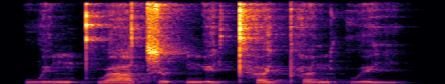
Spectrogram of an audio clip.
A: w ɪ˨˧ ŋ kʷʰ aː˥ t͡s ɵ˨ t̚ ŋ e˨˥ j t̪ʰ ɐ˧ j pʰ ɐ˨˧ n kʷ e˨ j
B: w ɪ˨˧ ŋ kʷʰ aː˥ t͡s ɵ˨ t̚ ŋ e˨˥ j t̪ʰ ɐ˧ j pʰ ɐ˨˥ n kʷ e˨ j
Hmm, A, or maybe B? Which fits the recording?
B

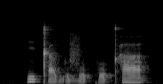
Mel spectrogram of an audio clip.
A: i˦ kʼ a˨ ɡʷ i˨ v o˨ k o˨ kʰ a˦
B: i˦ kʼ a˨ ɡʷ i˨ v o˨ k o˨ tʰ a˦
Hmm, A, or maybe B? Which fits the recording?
A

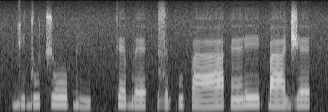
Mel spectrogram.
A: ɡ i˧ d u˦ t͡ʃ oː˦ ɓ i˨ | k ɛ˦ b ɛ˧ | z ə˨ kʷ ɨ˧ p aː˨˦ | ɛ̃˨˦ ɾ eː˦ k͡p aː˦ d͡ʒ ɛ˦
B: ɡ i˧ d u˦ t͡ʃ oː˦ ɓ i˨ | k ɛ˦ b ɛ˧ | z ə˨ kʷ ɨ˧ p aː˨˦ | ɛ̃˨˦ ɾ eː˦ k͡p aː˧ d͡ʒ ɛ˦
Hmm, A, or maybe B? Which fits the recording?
B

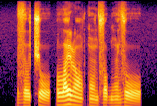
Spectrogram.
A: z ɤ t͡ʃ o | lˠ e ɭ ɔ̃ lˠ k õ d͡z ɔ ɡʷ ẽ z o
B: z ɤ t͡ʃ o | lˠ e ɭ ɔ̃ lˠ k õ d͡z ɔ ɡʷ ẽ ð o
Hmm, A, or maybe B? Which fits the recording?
A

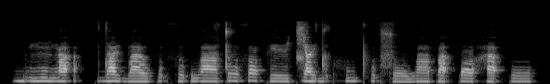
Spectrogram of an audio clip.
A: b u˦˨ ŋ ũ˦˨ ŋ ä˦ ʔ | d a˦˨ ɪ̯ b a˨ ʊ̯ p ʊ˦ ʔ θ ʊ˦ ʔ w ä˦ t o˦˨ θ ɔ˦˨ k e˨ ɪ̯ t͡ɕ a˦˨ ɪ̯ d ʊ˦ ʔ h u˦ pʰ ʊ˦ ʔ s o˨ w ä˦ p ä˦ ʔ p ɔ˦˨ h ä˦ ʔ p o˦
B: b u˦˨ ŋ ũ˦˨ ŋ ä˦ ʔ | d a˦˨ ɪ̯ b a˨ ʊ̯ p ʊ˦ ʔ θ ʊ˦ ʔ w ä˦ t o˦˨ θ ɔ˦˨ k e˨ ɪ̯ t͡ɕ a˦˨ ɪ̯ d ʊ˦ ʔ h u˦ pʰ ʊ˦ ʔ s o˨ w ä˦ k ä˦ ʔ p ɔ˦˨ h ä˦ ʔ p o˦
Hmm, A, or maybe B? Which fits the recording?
A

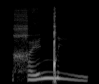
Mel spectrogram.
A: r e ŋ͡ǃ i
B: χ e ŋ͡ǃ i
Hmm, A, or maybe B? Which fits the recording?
B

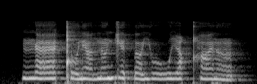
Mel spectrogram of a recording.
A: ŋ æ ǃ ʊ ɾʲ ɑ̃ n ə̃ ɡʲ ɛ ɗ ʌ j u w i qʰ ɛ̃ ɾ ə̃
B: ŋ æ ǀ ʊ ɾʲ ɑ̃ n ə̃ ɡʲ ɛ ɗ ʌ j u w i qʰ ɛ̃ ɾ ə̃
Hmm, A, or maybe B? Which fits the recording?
A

